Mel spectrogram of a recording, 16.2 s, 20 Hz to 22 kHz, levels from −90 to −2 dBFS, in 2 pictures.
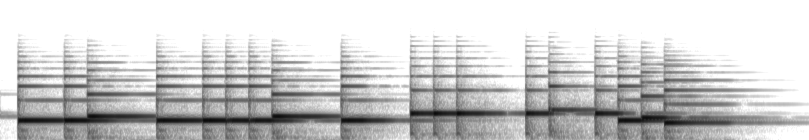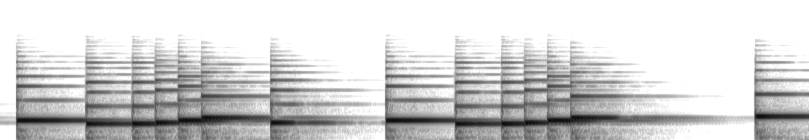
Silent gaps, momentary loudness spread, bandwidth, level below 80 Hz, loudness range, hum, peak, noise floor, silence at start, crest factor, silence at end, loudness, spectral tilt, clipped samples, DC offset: none; 11 LU; 4.9 kHz; -56 dBFS; 3 LU; none; -2 dBFS; -64 dBFS; 0.15 s; 12 dB; 0 s; -14 LUFS; -6 dB/octave; under 0.1%; under 0.1%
